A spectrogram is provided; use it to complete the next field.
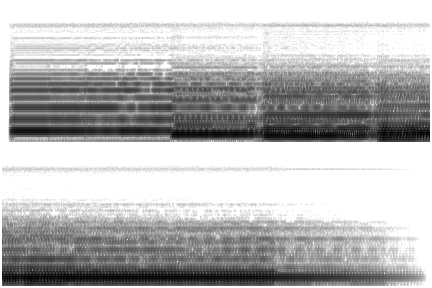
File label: spacey cool viola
